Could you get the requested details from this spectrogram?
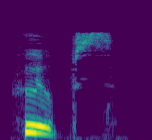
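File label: "hoops", British English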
